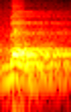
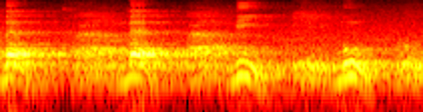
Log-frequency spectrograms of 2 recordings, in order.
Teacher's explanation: Huruf ba itu juga tidak ada hamznya, jangan pi, tapi ba. Huruf ba tempat keluarnya adalah kedua bibir ditemukan.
